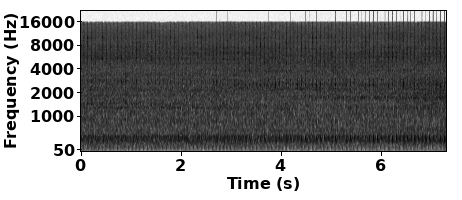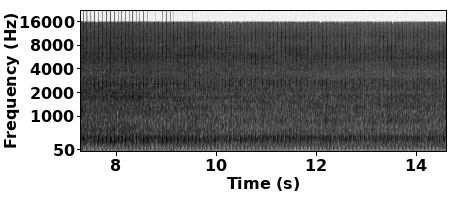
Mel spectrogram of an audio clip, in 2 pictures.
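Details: Motorcycle at idle, with a klotok knocking present for almost a year. A fast, even clatter of about three ticks a second rides steadily over the idle: loud mechanical engine clatter.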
